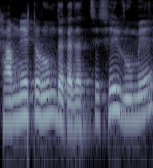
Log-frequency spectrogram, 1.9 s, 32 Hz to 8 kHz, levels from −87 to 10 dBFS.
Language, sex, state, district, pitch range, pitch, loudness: Bengali, male, West Bengal, Jalpaiguri, 145-180 Hz, 165 Hz, -28 LUFS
